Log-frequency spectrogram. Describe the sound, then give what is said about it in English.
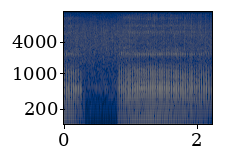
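A female blue duck gives a rough, rattling purr-growl in two bursts, a short one then a longer sustained one, fairly loud with a pulsing texture. “And the female makes a hard case sort of purring noise.”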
